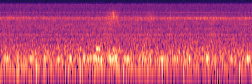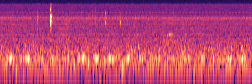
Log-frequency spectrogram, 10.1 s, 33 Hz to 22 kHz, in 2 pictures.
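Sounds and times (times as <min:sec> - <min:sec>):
soft low ticks: 0:03.2 - 0:10.0.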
